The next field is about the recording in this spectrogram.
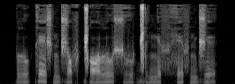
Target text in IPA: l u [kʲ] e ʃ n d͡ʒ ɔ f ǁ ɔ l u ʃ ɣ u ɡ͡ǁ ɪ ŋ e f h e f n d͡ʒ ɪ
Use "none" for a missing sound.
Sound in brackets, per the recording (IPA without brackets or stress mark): k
